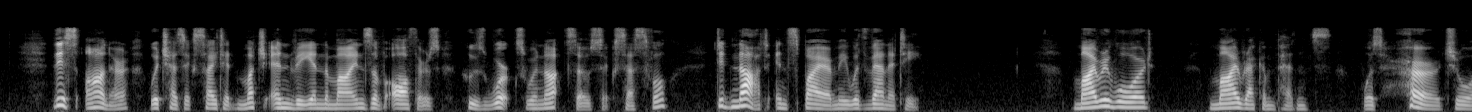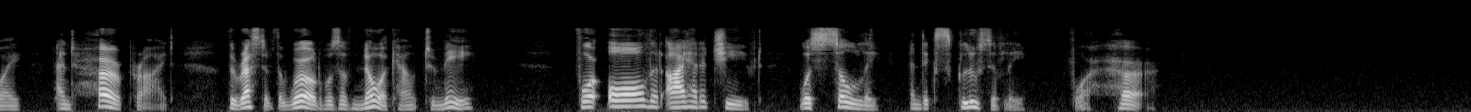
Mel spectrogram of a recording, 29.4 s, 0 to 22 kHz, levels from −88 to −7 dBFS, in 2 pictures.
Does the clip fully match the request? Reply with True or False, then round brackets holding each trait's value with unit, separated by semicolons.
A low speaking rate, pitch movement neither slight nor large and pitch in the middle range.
True (115 wpm; 4.9 semitones; 150 Hz)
